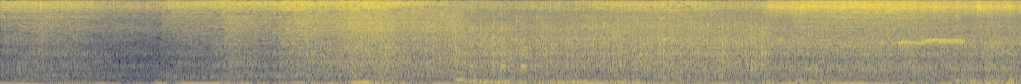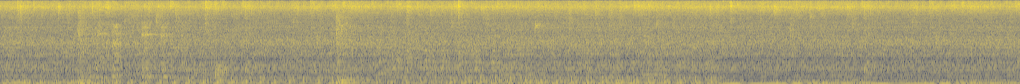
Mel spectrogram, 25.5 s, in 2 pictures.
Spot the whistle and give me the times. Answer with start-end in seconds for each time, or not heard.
11.2-12.1.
